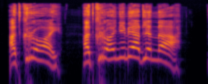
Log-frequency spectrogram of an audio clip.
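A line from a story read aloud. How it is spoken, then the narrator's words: Man yelling. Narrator (Russian): заорал мужчина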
